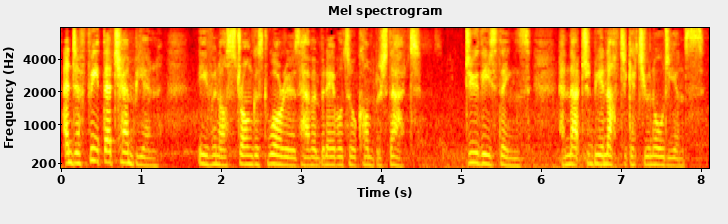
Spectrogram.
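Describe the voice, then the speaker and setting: An actress playing a cautious, determined female wood elf scout in video game dialogue, speaking in a measured, earnest way. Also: on the low side, steady tone, lightly acted. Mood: earnest, instructive. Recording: game dialogue over clear ambient noise.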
